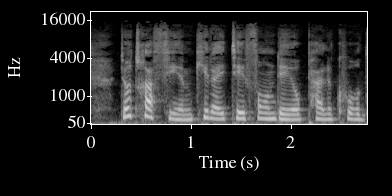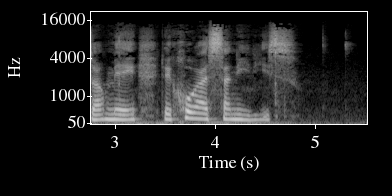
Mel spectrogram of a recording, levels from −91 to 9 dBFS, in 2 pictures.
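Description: No technical faults can be heard anywhere in this speech recording, and the signal holds steady throughout.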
